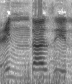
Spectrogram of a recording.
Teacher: এই নুন সাকিন গুন্না হবে, নুন সাকিনের পরে দাল এসেছে ইকফার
